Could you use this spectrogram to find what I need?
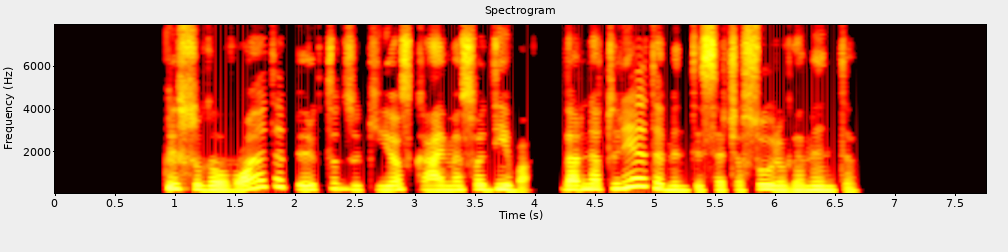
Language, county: Lithuanian, Klaipėda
